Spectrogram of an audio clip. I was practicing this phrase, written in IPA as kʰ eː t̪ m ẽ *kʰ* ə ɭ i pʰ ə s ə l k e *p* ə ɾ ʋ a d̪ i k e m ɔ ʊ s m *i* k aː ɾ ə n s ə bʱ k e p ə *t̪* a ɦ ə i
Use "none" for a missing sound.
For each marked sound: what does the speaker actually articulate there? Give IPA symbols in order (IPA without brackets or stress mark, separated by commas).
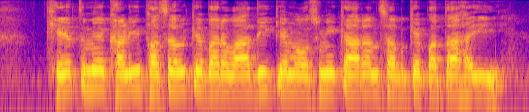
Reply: kʰ, b, i, t̪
